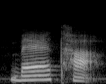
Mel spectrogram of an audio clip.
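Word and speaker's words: ব্যথা: এরকম উচ্চারণটা আসবে দেখো উদাহরণ বয় জ ফালা শুরুতেই কিন্তু জ ফালা উচ্চারণ করে দেখো ব্যাথা এরকম উচ্চারণ হচ্ছে তাহলে এই আদ্য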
